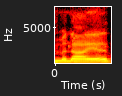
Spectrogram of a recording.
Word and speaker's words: Manaya: me first of all my name is manaya that's three syllables six letters um i am currently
